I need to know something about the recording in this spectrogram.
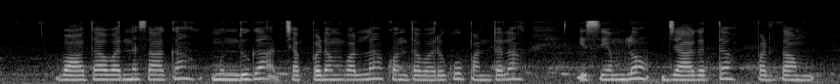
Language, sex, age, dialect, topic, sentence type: Telugu, female, 60-100, Utterandhra, agriculture, statement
